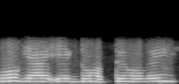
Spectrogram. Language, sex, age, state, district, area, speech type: Hindi, female, 45-60, Uttar Pradesh, Sonbhadra, rural, conversation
